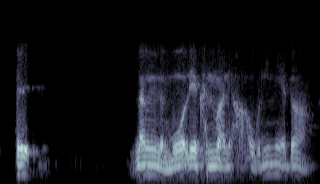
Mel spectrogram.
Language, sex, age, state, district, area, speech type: Manipuri, male, 45-60, Manipur, Imphal West, urban, conversation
